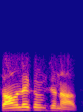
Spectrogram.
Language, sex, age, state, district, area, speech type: Kashmiri, male, 18-30, Jammu and Kashmir, Budgam, rural, conversation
